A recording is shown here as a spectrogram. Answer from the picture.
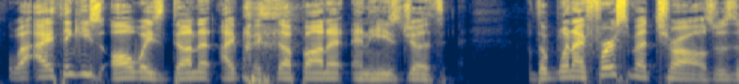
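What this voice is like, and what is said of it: Usual voice. Nothing is said of it.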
